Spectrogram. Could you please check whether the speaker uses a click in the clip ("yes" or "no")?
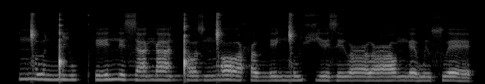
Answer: yes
